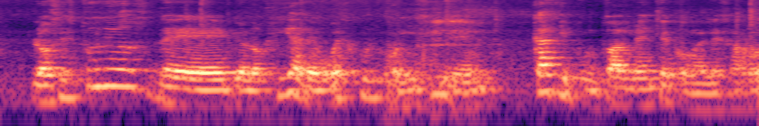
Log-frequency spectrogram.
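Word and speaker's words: Uexküll: Jacob von Wexkull escribe U-E-X-K-U con 2 puntitos, doble L, es impronunciable. Mi conocimiento de lituano es menos que limitado, así que pronunciaré Wexkull, nada más.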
